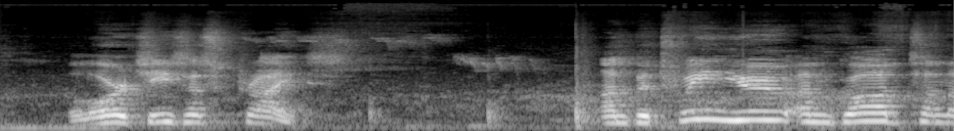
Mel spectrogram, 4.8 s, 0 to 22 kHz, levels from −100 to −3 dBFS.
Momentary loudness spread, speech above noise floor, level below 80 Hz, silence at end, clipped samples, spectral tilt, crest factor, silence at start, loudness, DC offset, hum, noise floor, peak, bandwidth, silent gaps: 18 LU; 29 dB; -50 dBFS; 0 s; under 0.1%; -6 dB/octave; 18 dB; 0.1 s; -18 LUFS; under 0.1%; none; -48 dBFS; -2 dBFS; 10 kHz; none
